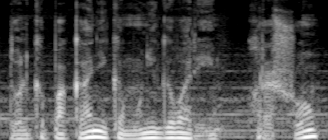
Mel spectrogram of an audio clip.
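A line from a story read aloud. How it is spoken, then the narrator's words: Quiet request. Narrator (Russian): тихим голосом попросил Велес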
